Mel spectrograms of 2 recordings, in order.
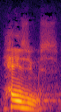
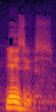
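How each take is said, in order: First: "Jesus" said as HAY-zoos; Greek form. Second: "Jesus" said as YAY-zoos; Greek form. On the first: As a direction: pronounce "Jesus" Greek-style, starting with an h sound. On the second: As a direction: pronounce "Jesus" Greek-style, starting with a y sound. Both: Shown as a demonstration. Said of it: "it went from Joshua to".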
